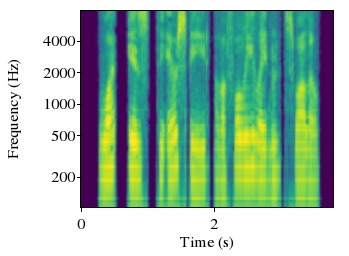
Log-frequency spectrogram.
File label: high voice child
